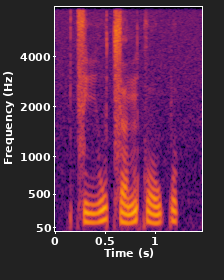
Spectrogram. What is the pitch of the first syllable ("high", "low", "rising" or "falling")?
rising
